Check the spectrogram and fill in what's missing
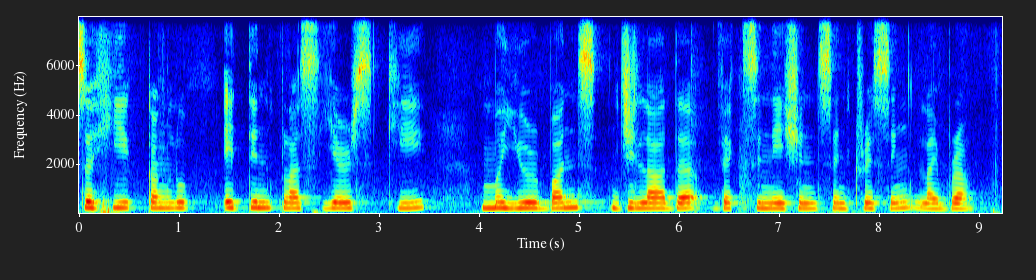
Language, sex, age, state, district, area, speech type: Manipuri, female, 18-30, Manipur, Senapati, urban, read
